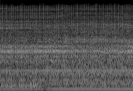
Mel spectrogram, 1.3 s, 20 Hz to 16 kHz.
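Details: 1940s ManSon Small Machines miniature lathe, restored with a new power cord, belt fitted, running at slow speed with the lead screw turning: even steady motor hum with a thin constant whine, no knocks or rubbing; runs smoothly.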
